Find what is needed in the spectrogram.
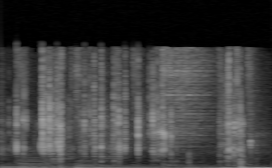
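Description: Crinkly rustling of Pokémon trading cards and their packaging being handled, mostly in the first second, over steady background music.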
